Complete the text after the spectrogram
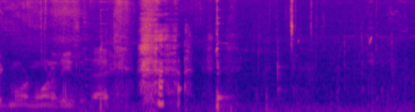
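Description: A metal tool scrapes and pokes at dry dirt.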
